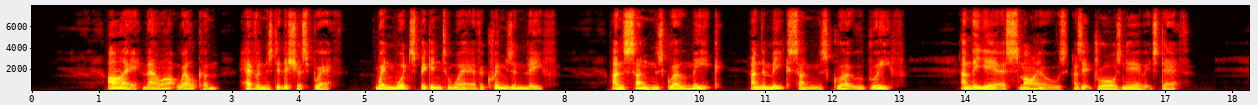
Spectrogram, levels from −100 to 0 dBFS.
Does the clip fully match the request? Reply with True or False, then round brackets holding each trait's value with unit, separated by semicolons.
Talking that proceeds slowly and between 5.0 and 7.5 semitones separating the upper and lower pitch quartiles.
True (115 wpm; 5.6 semitones)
